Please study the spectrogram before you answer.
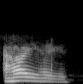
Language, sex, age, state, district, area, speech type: Odia, male, 45-60, Odisha, Nabarangpur, rural, conversation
